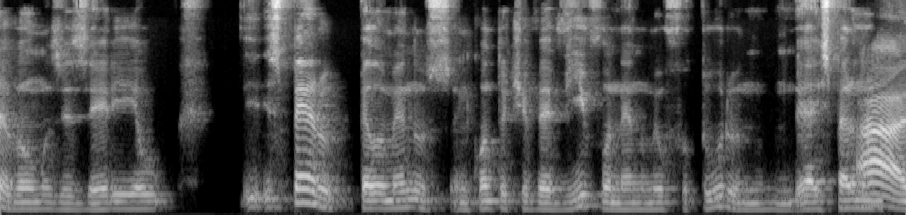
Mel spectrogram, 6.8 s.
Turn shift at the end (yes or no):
yes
